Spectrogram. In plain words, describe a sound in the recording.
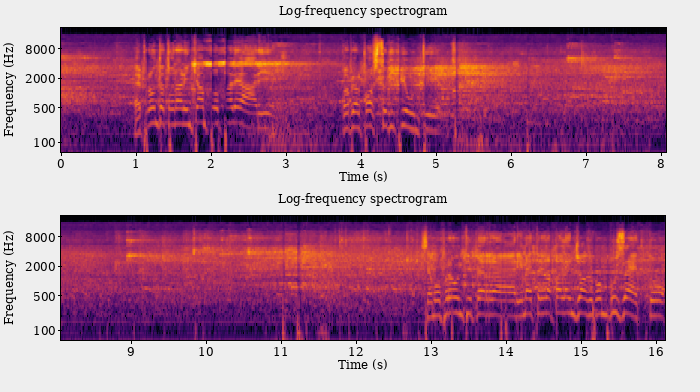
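A crowd chants and cheers loudly in a large echoing hall.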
